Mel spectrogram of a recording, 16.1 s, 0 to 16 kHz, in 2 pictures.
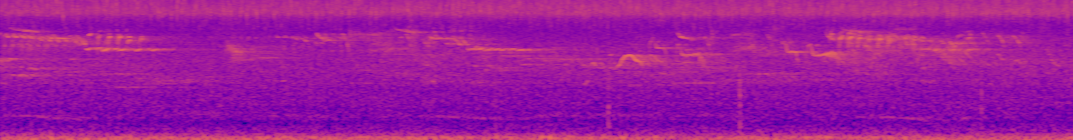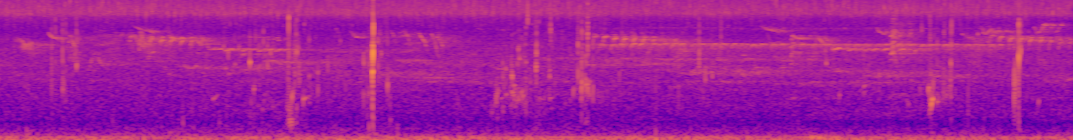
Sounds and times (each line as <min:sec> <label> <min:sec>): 0:07.2 puddles 0:16.0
